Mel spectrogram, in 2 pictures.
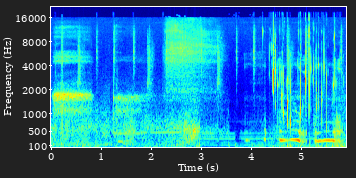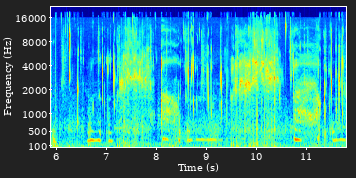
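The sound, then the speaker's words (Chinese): Food being chewed, heard as a busy run of wet mouth clicks, smacks and squishes that starts softly and grows louder after a few seconds, with brief voiced murmurs mixed in. “一看就好吃，应该不介意小姨吃一吃吧？”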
